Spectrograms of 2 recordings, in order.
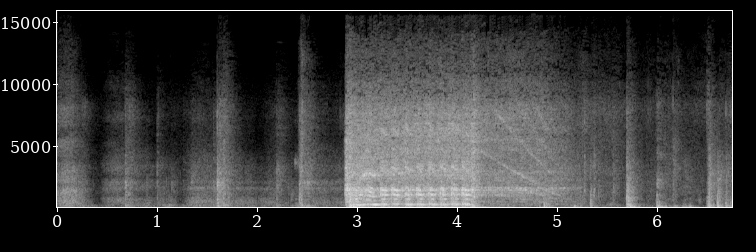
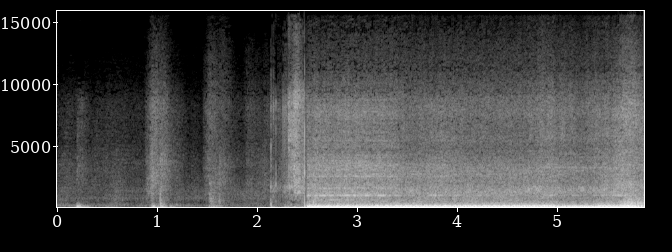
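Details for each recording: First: BMW E30 325is pulled from the woods after years sitting; about a second of fast starter cranking with no firing, then only clicks; cranks but won't start, cause not confirmed. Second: BMW E30 325is not run in years, fuel pump power restored: a few cranks, then it catches and settles into a steady, even low idle, running smoky after sitting.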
